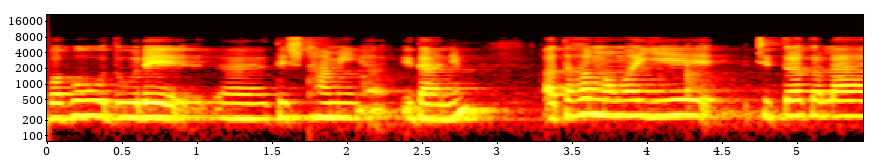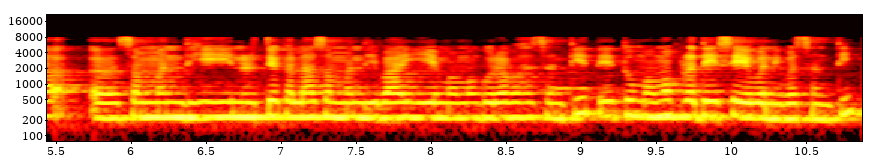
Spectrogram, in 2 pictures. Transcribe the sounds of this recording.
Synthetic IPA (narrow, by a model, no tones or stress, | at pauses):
bɐɦud̪uːɾeːt̪iʃʈʰaːmiid̪aːnim | ɐt̪ɐɦɐmɐmɐjeːt͡ʃit̪ɾɐkɐlaːsɐmbɐnd̪ʱinɾɪt̪jɐkɐlaːsɐmbɐnd̪ʱiʋaːjeːmɐmɐɡuɾɐʋɐɦɐsɐnt̪it̪eːt̪umɐmɐpɾɐd̪eːseːʋɐniʋɐsɐnt̪i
